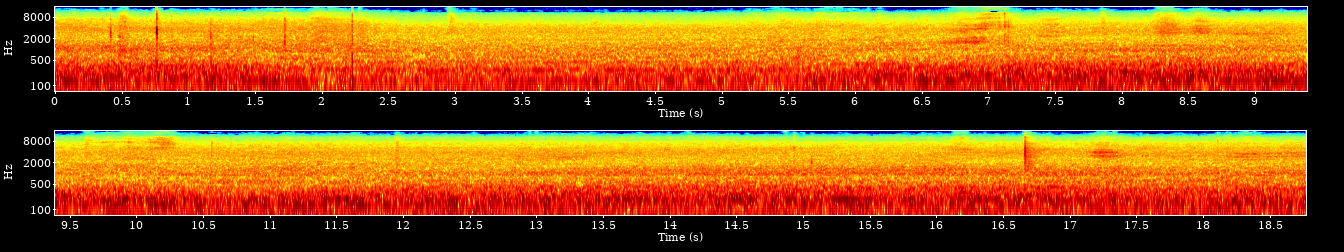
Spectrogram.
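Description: Steady running rumble heard from inside a moving electric suburban passenger train carriage, with a low hum and a few faint clicks along the way.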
